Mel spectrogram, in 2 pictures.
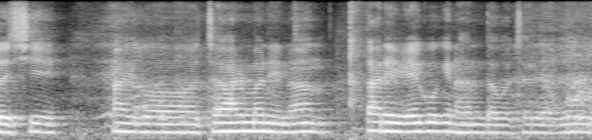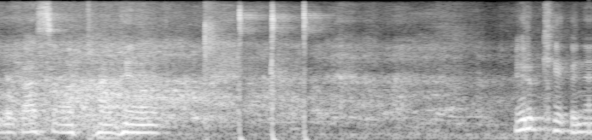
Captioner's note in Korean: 청중 웃음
